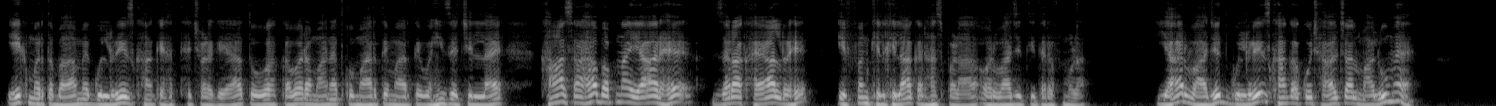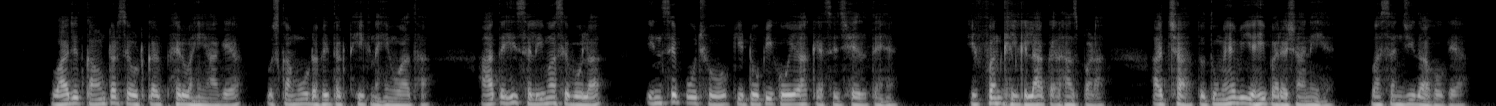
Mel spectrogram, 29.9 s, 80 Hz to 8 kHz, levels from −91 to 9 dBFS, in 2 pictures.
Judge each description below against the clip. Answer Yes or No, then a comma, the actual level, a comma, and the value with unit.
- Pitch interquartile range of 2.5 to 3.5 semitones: No, average, 4.2 semitones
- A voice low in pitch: Yes, low, 125 Hz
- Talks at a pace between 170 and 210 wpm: Yes, average, 185 wpm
